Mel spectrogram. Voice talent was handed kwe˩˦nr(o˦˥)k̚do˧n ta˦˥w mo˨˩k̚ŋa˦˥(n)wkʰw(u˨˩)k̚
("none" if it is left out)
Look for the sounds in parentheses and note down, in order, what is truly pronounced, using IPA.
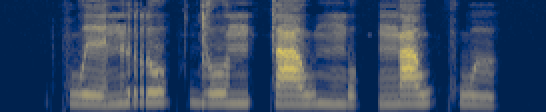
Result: o˦˥, none, ɯ˨˩

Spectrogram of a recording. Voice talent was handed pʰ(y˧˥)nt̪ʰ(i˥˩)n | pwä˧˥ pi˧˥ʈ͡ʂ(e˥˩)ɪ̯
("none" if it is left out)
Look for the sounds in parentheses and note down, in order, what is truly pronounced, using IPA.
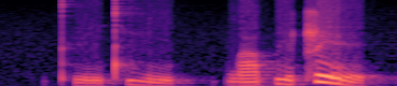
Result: y˨˩, i˥˩, e˥˩

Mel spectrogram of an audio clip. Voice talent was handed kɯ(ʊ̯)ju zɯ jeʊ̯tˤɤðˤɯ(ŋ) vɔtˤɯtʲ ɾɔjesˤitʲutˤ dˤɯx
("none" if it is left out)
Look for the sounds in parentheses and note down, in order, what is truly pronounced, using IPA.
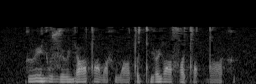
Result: ɪ̯, x

